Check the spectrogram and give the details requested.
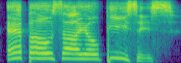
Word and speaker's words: aposiopesis: In Greek, it is aposiopesis, and in English, it is aposiopesis.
